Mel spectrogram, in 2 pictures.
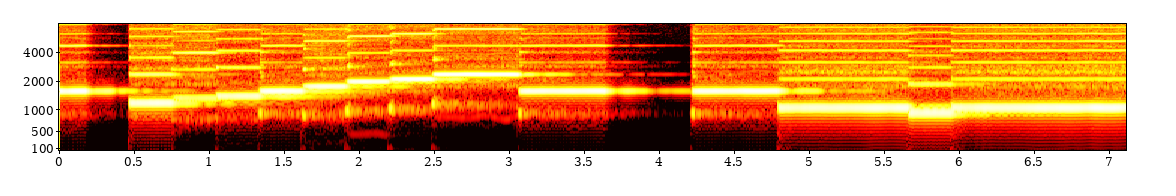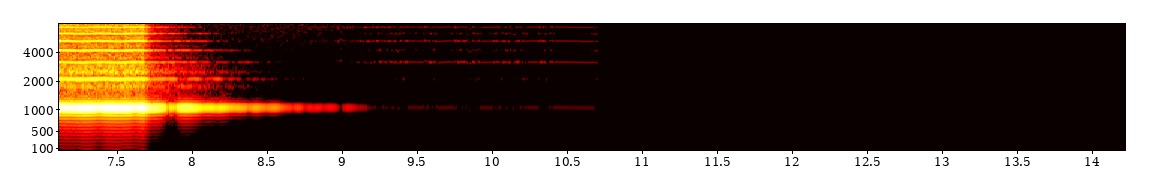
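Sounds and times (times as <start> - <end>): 
slow recorder piece: 0.0 - 8.6.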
